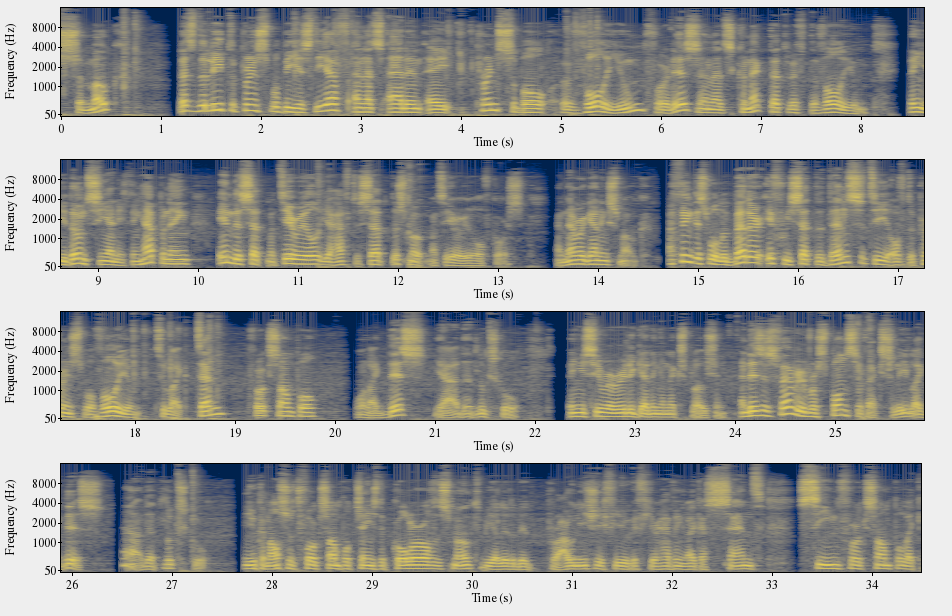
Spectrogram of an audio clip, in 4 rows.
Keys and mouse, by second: 1.1 middle click, 1.1 a, 1.1 KP_Decimal, 1.3 click, 1.4-6.7 middle drag, 2.3 x, 2.8 shift+a, 6.7-27.6 drag, 25.2 space, 27.0 space, 27.6-31.3 middle drag, 31.3-32.5 drag, 32.5-34.4 middle drag.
